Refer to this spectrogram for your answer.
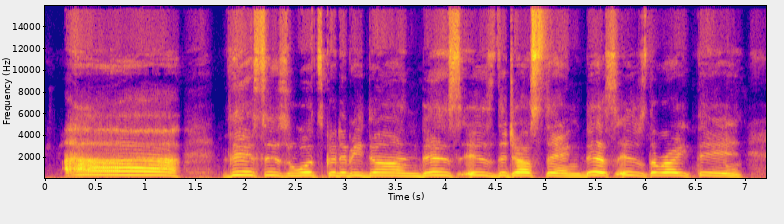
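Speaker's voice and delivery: high yell with long drawn-out "ah". Speaker describing a card's horned figure, imitating the King of Swords screaming. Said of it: "he's screaming like".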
